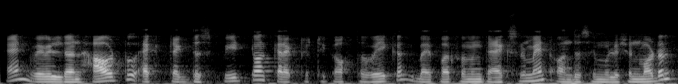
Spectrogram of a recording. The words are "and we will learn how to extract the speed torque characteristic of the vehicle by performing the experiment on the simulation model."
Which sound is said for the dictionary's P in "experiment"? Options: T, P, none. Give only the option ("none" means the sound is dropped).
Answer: none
